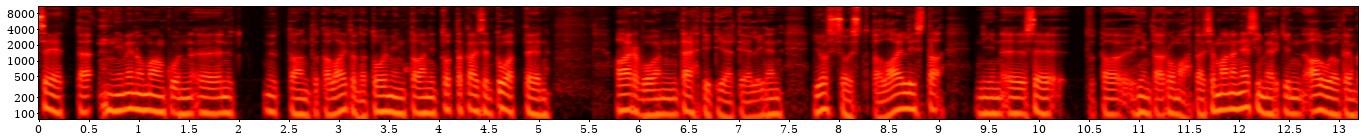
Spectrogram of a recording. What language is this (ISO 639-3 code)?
fin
